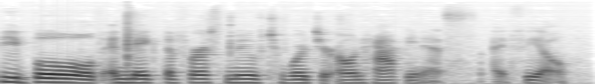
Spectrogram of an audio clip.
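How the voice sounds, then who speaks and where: A woman giving a pick-a-card tarot reading in a musing tone, her voice a little hoarse and scratchy, often clearing her throat. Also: low voice, steady tone, normal speed, warm tone, highs cut off. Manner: musing, hedges with "I feel". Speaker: tarot reader.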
